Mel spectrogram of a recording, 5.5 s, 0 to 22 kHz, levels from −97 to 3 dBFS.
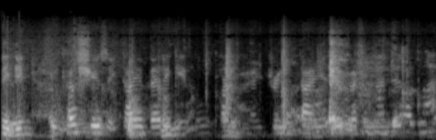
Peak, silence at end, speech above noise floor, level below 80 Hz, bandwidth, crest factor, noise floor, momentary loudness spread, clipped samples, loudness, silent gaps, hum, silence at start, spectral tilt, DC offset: -8 dBFS; 0 s; 19 dB; -66 dBFS; 13 kHz; 24 dB; -50 dBFS; 15 LU; under 0.1%; -31 LUFS; none; none; 0 s; -4 dB/octave; under 0.1%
